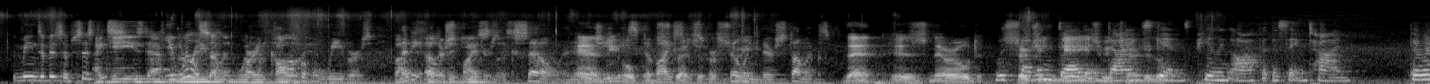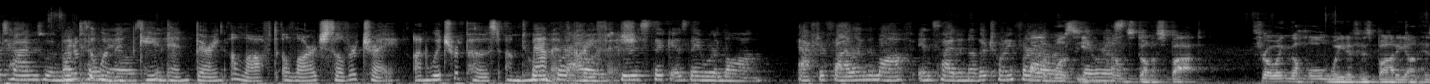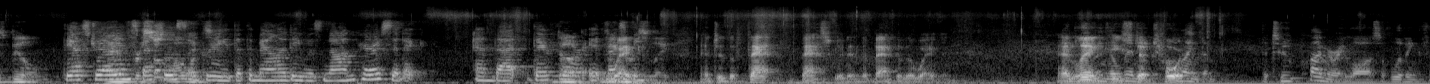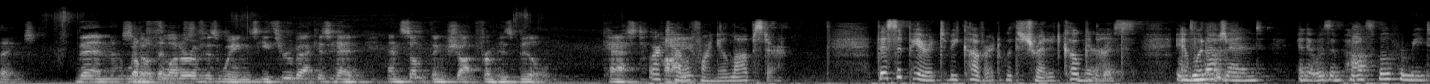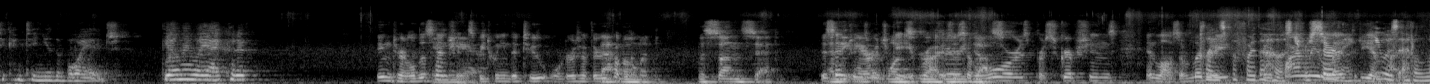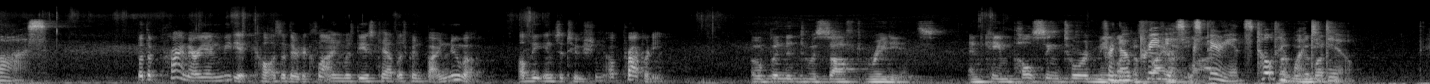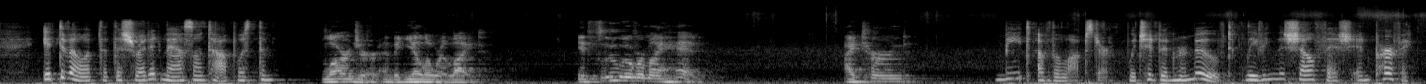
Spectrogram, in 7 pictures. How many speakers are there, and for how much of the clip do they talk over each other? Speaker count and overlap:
six, about 29%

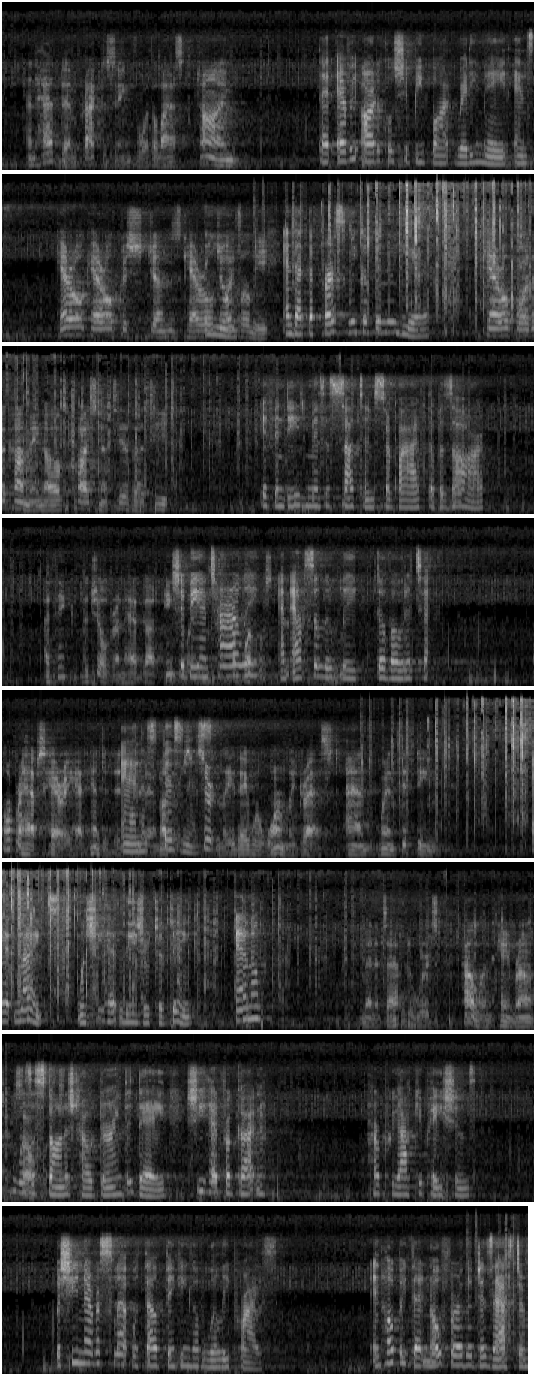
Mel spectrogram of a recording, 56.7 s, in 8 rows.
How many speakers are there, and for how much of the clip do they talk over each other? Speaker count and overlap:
two, about 8%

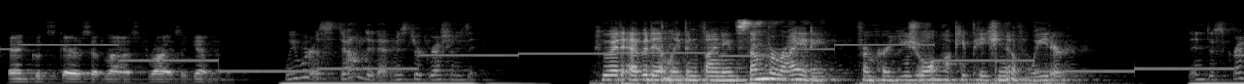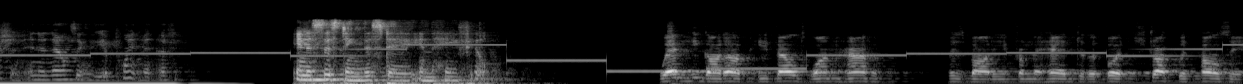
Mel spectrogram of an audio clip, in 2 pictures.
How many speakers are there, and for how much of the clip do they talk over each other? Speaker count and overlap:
three, no overlap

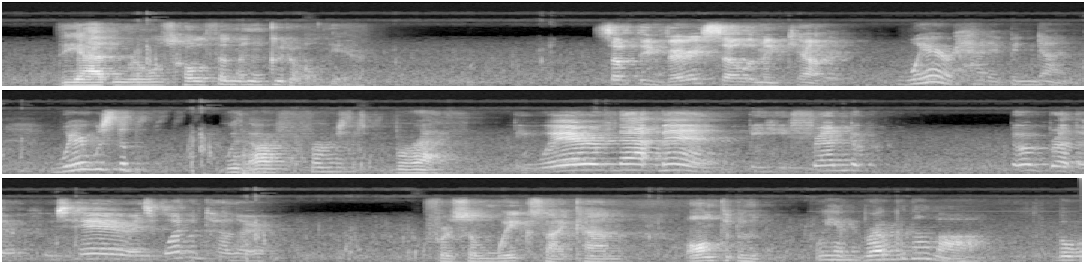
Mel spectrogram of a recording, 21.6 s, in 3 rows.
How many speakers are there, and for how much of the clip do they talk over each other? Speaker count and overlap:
five, no overlap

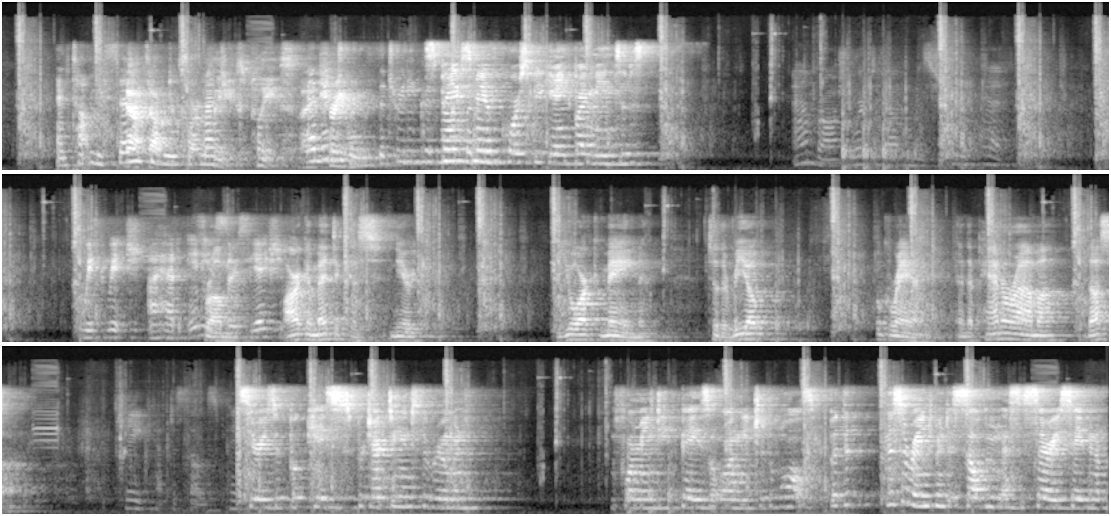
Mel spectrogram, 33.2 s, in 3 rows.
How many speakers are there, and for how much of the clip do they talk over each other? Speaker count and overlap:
seven, about 14%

